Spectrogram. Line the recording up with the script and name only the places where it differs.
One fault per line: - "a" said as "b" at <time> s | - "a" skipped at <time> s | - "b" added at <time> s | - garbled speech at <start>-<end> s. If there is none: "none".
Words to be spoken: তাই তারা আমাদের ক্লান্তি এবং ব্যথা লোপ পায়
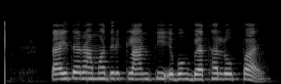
none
